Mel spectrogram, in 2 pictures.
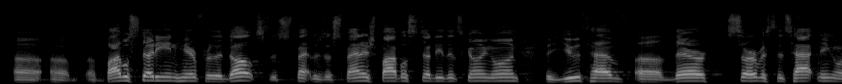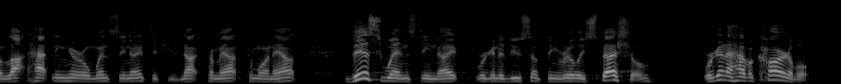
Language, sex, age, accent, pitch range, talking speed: English, male, 50-69, American, 130-170 Hz, 200 wpm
